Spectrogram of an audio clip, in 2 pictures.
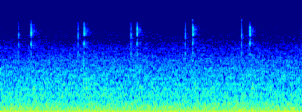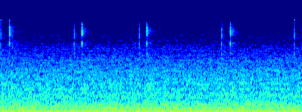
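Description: Faint steady low background hum with light, short high-pitched ticks at an even pace of about two a second.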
